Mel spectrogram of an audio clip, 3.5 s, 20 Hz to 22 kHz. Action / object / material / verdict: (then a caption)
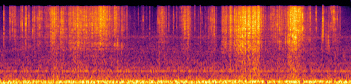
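scrape / clump of 3 mm neodymium magnetic balls / neodymium magnet / none. A mass of 3mm neodymium magnetic balls, small metal spheres, is pulled into strands by fingers and then squeezed back together. The balls give a dense, bright clicking and crackling, swelling into louder gritty bursts near the end. A steady low hum sits underneath.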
